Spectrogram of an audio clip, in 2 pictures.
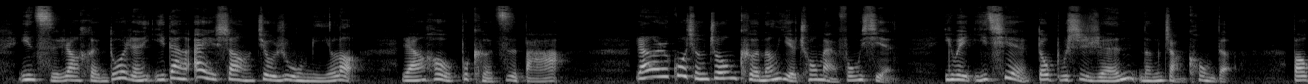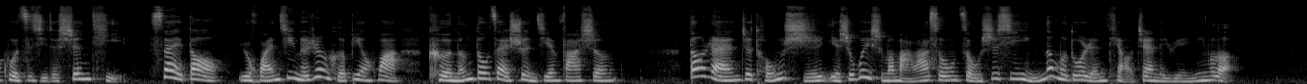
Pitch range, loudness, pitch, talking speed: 175-240 Hz, -28 LUFS, 195 Hz, 220 characters per minute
